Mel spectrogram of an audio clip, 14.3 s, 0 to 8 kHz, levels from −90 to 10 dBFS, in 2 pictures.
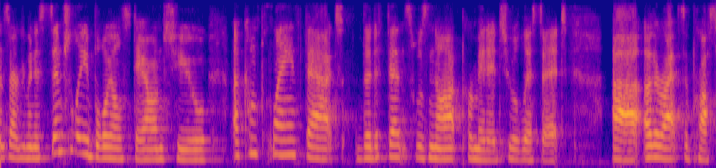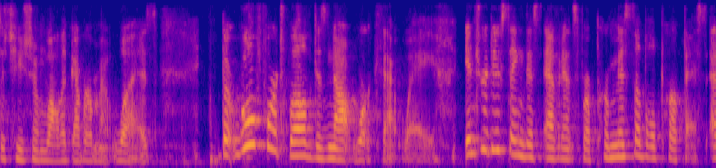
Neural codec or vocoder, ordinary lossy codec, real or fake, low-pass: codec, 16 kHz, 8 kbps, FreqCodec, smaller model; Opus, 32 kbps; fake; 7.2 kHz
